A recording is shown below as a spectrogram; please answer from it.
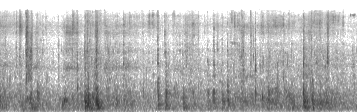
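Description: Scattered knocks, clunks and scrapes of a small jon boat's hull as a person climbs in and shifts his weight aboard, with a few short low thuds.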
